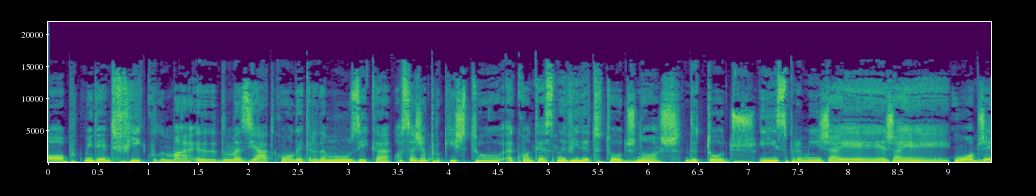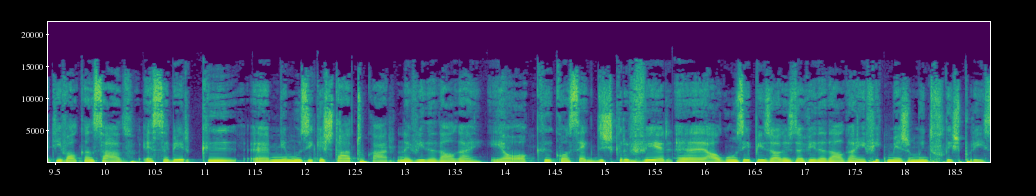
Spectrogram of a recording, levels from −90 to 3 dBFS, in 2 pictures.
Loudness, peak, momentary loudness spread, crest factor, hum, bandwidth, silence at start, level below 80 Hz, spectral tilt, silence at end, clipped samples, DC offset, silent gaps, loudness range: -11 LUFS; 0 dBFS; 5 LU; 10 dB; none; 16.5 kHz; 0 s; -22 dBFS; -4.5 dB/octave; 0 s; under 0.1%; under 0.1%; none; 2 LU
